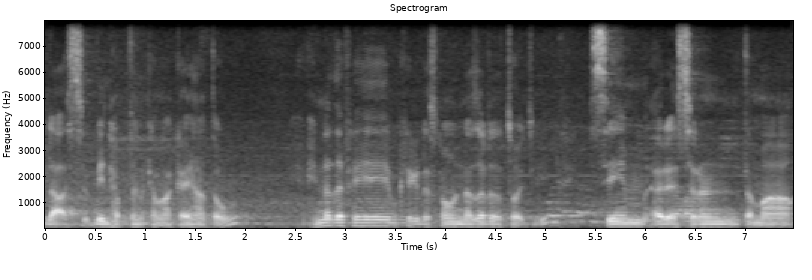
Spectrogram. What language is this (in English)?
Sindhi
